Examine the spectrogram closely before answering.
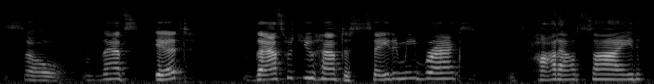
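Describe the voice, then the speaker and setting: Woman as feisty starship officer, high pitch, forceful bright tone, argumentative, competitive, sci-fi radio drama. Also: takes it slowly, full character voice. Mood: defiant. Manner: challenging, insistent. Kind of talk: science fiction radio play acting.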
